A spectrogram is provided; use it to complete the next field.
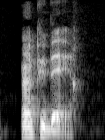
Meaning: prepubescent
- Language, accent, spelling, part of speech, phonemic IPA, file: French, France, impubère, adjective, /ɛ̃.py.bɛʁ/, LL-Q150 (fra)-impubère.wav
